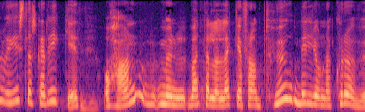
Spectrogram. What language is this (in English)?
Icelandic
